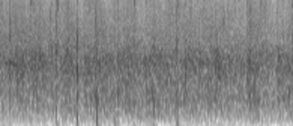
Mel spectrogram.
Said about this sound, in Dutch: Een groot applaus voor onze toneelspelers.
